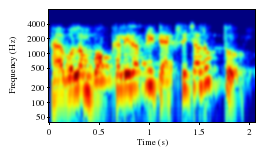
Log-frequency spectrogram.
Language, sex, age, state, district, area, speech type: Bengali, male, 30-45, West Bengal, Jalpaiguri, rural, conversation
